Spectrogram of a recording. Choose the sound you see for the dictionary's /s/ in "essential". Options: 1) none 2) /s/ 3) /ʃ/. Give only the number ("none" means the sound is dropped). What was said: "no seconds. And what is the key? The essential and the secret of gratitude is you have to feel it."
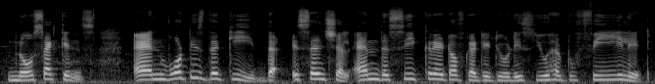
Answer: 2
